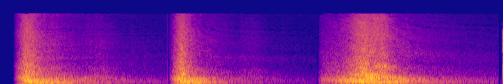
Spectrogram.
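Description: Three whoosh sound effects from a title-card animation, about two seconds apart: the first two hit suddenly and fade away, the third swells up more slowly before fading.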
